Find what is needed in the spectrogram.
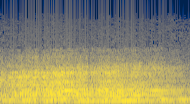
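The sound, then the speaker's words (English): A car engine roars as the vehicle drives off and accelerates, with a loud, steady rumble over about four seconds and no voices. “Now, move over and let me drive. Get going,”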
